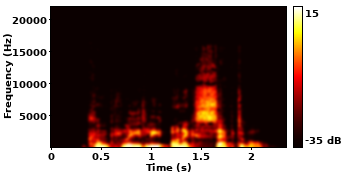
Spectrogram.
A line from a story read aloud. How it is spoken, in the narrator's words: the Italian premier spat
